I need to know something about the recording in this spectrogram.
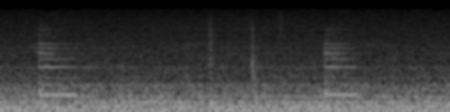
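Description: A song playing on the car stereo with two short plucked notes about a second and a half apart, over the steady low hum of the idling car heard inside the cabin.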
